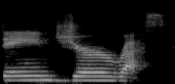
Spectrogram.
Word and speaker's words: dangerous: clean germs are dangerous listen to that word danger Ross right there in the middle you hear a jet sound dangerous and can be very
